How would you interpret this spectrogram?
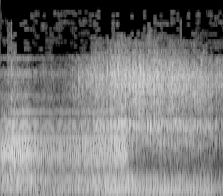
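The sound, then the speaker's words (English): A car engine hums steadily with a dense, continuous drone and shifting harmonics as the car is driven down Clay Street. No one speaks. “He wheeled the car down Clay Street, and we followed.”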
